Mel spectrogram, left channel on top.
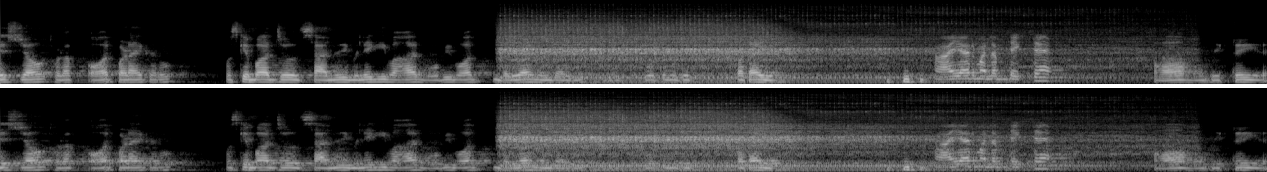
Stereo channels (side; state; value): both; normal; correlation 0.74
